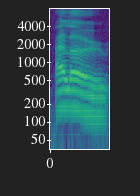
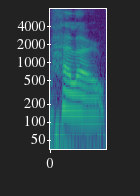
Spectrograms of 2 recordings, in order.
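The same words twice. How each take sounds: First: The opening H sound is left out. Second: The opening H sound is clearly pronounced. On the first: "they drop the H" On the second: "instead of hello"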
